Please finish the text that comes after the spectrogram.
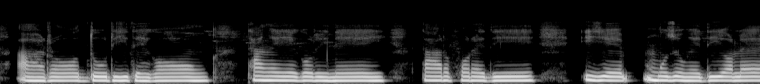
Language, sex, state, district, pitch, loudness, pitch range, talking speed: Chakma, female, Tripura, Unakoti, 180 Hz, -10 LUFS, 175-185 Hz, 80 wpm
